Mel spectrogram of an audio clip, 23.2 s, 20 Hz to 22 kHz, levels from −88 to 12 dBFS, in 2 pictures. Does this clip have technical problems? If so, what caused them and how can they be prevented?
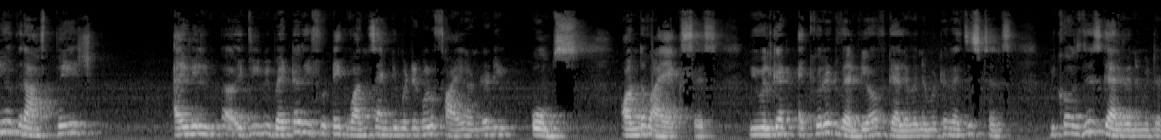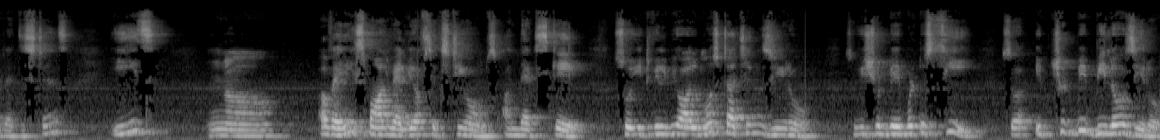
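Yes, there are three blocks of digital silence, at 6.53 s, 15.79 s and 19.67 s. The sound drops straight to zero and comes back with no fade, so each one is heard as a tick. The first lasts 8 ms and the other two about 2.7 ms each, which fits a 128-sample buffer that the program didn't fill in time. To prevent it, give the audio thread more headroom with a larger buffer or lighter processing so it never misses a deadline.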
